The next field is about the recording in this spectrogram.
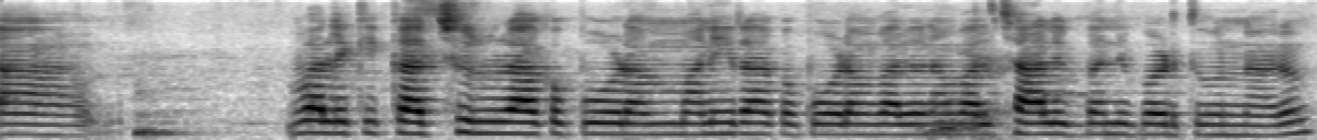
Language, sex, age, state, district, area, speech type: Telugu, female, 18-30, Telangana, Mancherial, rural, spontaneous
